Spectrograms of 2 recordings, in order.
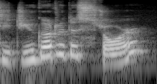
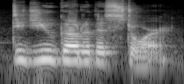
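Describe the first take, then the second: First: The voice rises higher at the end. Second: The voice does not rise at the end. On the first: It makes clear it is definitely a question. "you can put the uh, higher voice at the end" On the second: The word order alone shows it is a question. "if you just said"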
